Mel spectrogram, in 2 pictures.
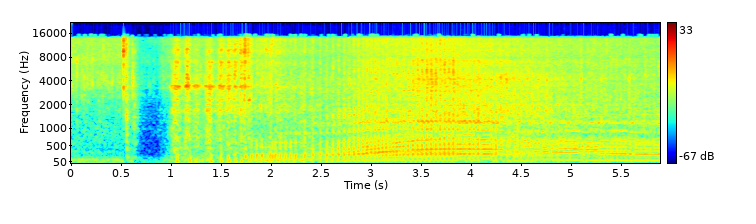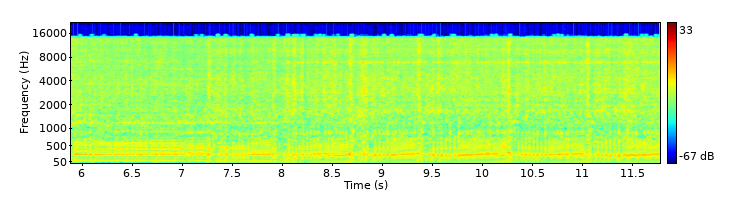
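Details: Evinrude two-stroke outboard after water pump impeller replacement and shift linkage reassembly: engine catches after a brief crank, rises to a buzzy rev, then settles to a steady, even run with no odd noises; normal start.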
